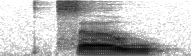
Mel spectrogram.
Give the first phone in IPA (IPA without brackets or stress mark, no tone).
t͡s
